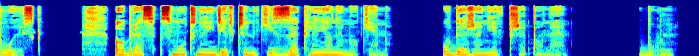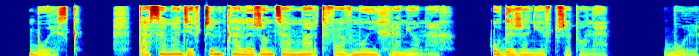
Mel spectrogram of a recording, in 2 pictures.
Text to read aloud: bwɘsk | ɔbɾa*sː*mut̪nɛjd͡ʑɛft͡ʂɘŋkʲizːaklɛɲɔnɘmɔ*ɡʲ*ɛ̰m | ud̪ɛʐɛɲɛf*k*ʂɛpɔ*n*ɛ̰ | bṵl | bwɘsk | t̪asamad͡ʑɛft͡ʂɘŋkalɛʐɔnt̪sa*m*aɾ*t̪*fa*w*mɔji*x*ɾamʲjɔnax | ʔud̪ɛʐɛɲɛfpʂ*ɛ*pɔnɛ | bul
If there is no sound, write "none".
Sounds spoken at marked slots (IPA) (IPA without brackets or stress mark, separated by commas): sː, kʲ, p, n, m, t̪, v, x, ɛ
